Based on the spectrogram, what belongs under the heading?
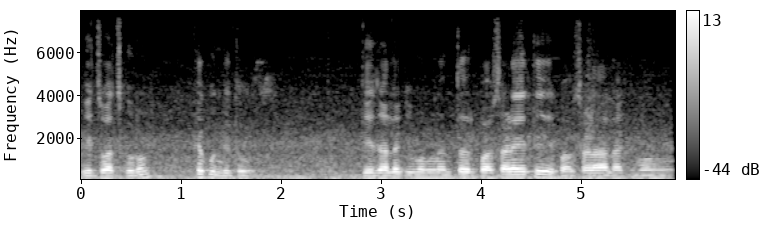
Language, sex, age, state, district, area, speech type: Marathi, male, 30-45, Maharashtra, Washim, rural, spontaneous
